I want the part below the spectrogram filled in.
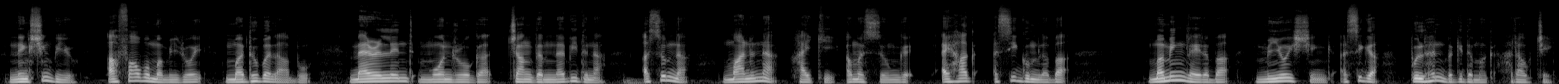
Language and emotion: Manipuri, neutral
